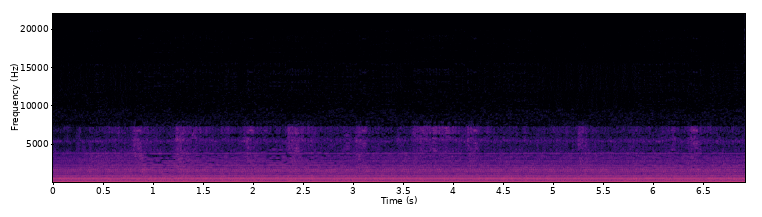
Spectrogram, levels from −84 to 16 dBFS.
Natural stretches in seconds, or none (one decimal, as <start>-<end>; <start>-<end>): 0.0-6.9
